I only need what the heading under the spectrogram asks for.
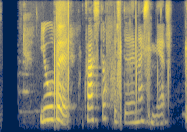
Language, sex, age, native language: Icelandic, female, 12, Icelandic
